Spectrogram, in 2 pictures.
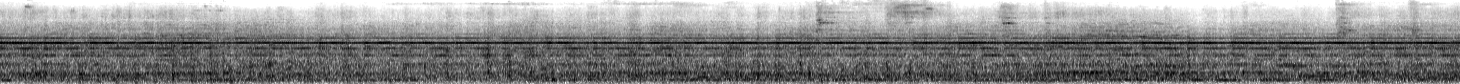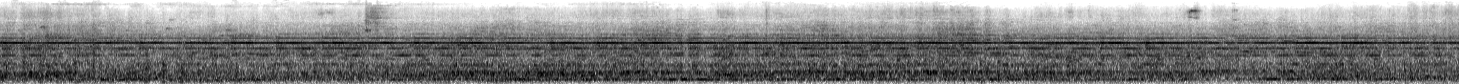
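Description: Double-stack intermodal train's well cars rolling past: a steady rolling rumble of steel wheels on rail, with a continuous high-pitched squeal from the wheels and a few faint clicks.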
